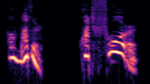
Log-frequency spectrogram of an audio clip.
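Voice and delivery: gasped out on a sharp breath, pitched high. Narrator reads a daughter answering her mother's orders: gasping. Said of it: "gasped Nanny".

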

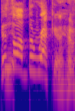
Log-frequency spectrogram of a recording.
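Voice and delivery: put-on Jersey-style accent. Quoting what a man said about his conversation with a magazine reporter, in a Guido accent. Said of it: "meant to be said in like a Guido accent".

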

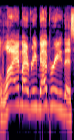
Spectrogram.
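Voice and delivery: very high-pitched, shrill, angry scream. Retelling a scene where Scott stands up: imitating Scott screaming. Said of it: "Scott stands up and screams".

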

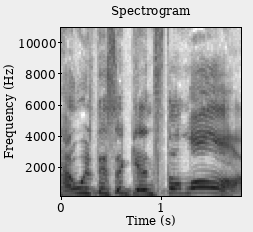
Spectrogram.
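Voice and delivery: put-on slow high shout. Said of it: "And then he yells".

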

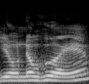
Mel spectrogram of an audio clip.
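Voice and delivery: loud, play-acted offended, indignant tone. Retelling how a friend answered a lady at the ferrets: imitating an indignant reply. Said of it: "the way you said it was like".

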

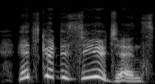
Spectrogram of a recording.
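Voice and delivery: put-on high-class American accent. Mocking high-class bougie Americans, the speaker imitates their upper-class American accent. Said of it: "they talk with that, that accent".

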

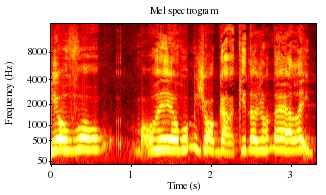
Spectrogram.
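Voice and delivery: frantic acted yell of despair, high-pitched. Retelling what a boy shouted through the house, imitating a boy shouting. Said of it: "E aquele menino gritando na casa, gritando assim".

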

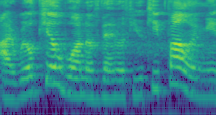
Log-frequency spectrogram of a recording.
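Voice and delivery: ordinary delivery

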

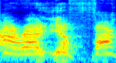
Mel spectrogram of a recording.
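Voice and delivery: very high, shrill yelling, pitched way up. Imagining a new Discovery host arriving and yelling at everybody: Sam Kinison yelling impression. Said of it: "He'd show up like Sam Kinison and just be like".

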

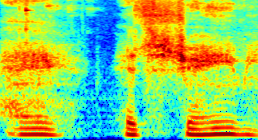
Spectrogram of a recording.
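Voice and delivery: slightly voiced whisper. Describing the ASMR he likes, demonstrating a little more than a whisper. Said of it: "they get a little more than a whisper".

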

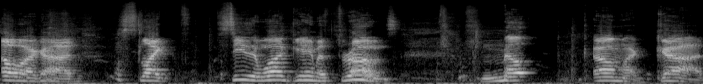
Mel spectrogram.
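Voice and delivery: put-on drunken, panicked, rambling delivery. In a sketch, the drunk groom reacts as the rings melt, drunk. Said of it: "Eric, are you drunk? Of course I'm drunk".

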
